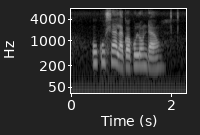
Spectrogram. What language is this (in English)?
Xhosa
